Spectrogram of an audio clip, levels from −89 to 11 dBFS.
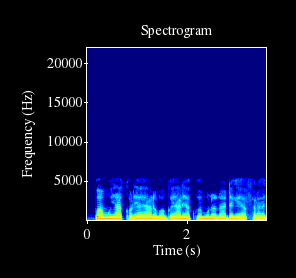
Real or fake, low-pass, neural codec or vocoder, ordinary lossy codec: real; 5.4 kHz; none; MP3, 32 kbps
